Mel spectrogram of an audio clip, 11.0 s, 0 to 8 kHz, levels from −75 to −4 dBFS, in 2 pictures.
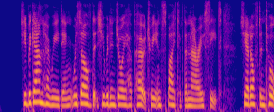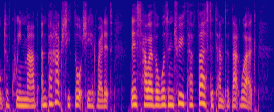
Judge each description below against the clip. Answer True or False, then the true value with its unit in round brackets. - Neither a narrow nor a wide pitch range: True (3.4 semitones)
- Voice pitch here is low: False (195 Hz)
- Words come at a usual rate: False (235 wpm)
